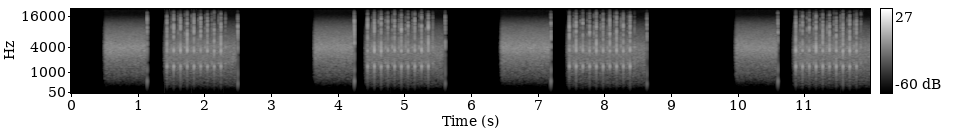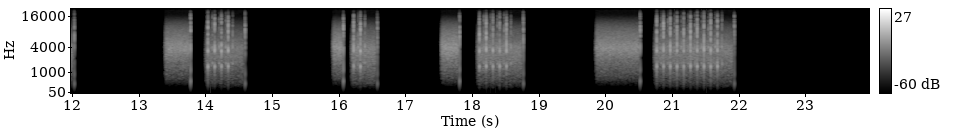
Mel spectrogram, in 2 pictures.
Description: Pulse dialling, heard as a rotary dial, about 10 pulses a second. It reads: 9 0 0 0 4 2 5 0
